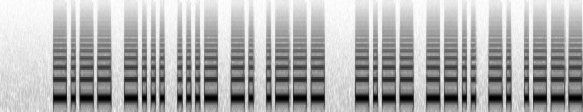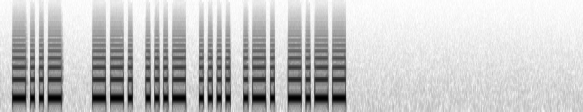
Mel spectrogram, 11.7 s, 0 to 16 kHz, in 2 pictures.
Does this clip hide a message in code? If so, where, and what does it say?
Yes: Morse code (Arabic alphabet) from 0.5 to 9.3 s, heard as electronic beeps, machine-sent, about 27 wpm, 360 Hz. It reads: ظبضنج ظذنجص غضحرظ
